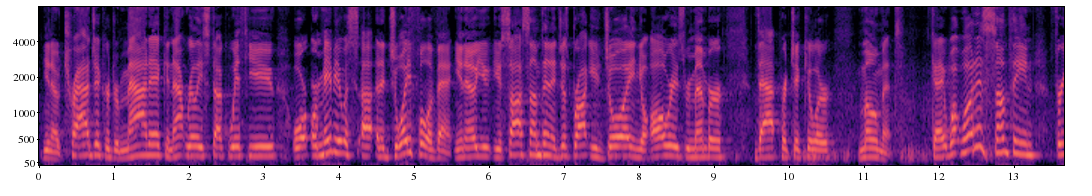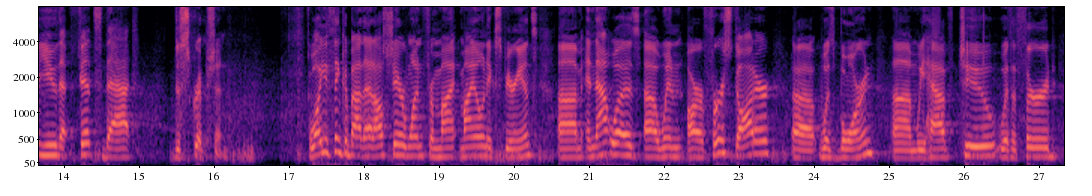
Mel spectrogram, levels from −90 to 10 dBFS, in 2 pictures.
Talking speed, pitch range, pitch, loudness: 180 wpm, 160-200 Hz, 180 Hz, -23 LUFS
